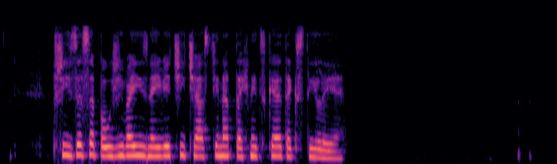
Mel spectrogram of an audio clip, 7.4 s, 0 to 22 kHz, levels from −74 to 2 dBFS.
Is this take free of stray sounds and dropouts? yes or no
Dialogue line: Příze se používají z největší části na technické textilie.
yes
